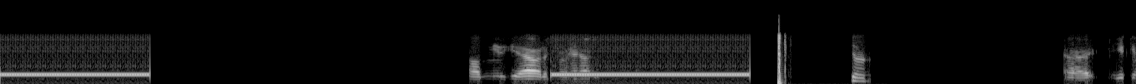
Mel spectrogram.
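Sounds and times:
telephone ringing with one steady electronic tone: 0.0s - 1.5s, 5.5s - 7.5s
speech: 4.8s - 6.2s, 8.5s - 8.8s.

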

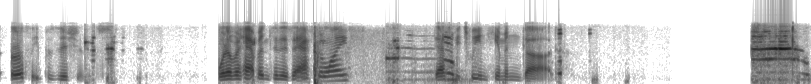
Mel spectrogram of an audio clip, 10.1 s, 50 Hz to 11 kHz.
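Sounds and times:
speech: 0.2s - 1.4s, 2.8s - 7.1s
cat meowing: 9.4s - 10.1s.

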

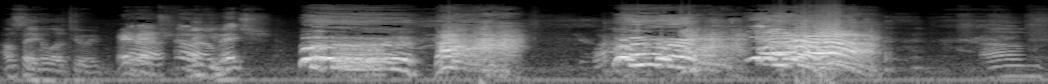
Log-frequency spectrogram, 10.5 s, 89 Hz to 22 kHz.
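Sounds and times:
speech: 0.0s - 4.8s
person screaming: 3.0s - 5.3s, 6.0s - 8.9s.

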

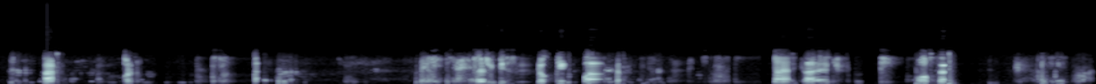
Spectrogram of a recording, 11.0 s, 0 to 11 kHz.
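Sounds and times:
thin narrowband voice on a breaking-up phone call: 0.2s - 3.0s, 4.2s - 6.8s, 7.8s - 9.6s
speech: 0.5s - 0.7s.

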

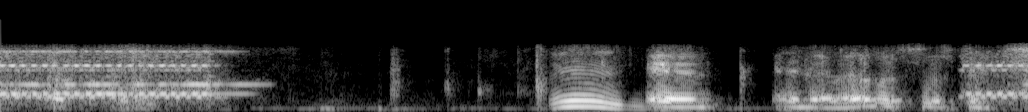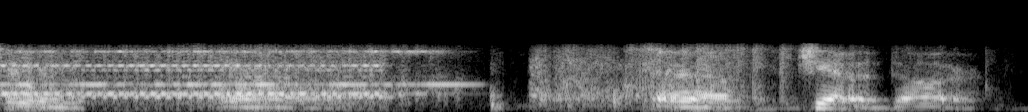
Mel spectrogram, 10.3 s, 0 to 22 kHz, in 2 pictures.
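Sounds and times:
telephone bell ringing with a metallic trill: 0.0s - 1.4s, 4.8s - 7.6s
speech: 2.8s - 6.9s, 8.4s - 10.1s.

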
